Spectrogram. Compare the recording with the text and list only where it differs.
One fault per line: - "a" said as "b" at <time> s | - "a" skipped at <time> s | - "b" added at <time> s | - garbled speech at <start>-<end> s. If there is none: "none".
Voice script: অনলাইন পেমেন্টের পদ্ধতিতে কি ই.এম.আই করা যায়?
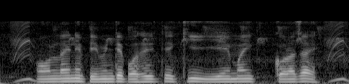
none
